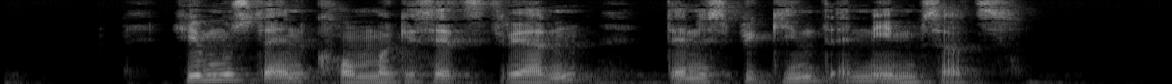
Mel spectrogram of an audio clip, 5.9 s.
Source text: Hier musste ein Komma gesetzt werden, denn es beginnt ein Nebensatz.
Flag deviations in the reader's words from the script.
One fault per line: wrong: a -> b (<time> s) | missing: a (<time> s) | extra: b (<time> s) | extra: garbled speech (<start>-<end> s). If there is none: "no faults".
no faults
